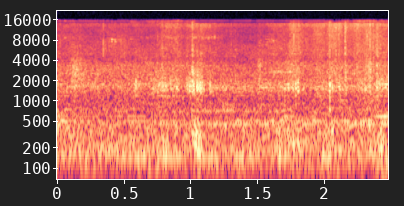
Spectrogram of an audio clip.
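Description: Quiet room tone with a faint steady hum and one brief soft rustle about a second in.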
